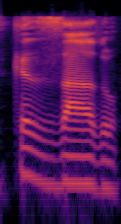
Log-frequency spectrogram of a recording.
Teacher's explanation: So this S sounds like a Z. Why? Because we have an S between two vowels. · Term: Z sound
